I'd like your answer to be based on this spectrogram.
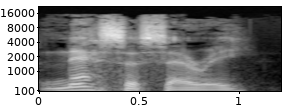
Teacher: when you get a word like necessary, the stress is on the first syllable. · Term: word stress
